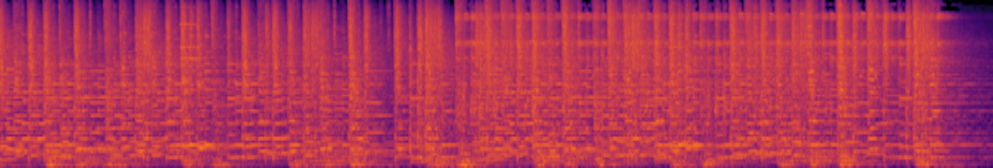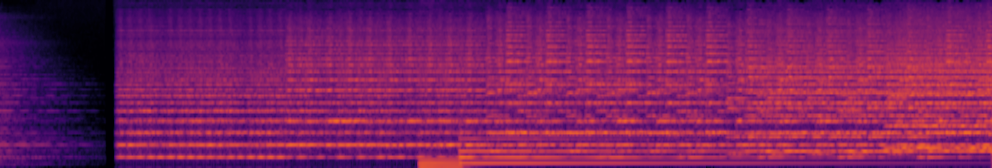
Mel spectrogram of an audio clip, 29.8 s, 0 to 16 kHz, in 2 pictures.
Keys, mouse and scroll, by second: 0.6-3.4 middle drag, 2.5 z, 3.4-5.8 drag, 7.6-11.2 right drag, 9.2-11.5 drag, 12.6 Tab, 13.7 z, 15.5 middle click, 18.2 KP_3, 21.7 right click, 22.2 Tab, 27.1-29.7 drag.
